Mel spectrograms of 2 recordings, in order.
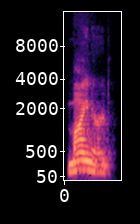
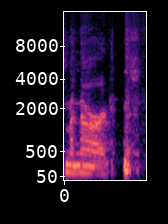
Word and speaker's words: Menard: And the teacher every year in every class would start off and say Minard, and she'd go, yes, and it's Menard.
